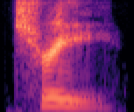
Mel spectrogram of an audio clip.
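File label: "tree", American English; gcompris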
